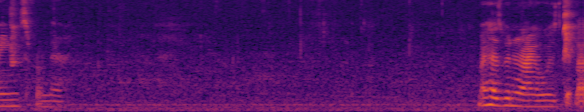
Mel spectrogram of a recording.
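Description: A young woman chews food close to the microphone.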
